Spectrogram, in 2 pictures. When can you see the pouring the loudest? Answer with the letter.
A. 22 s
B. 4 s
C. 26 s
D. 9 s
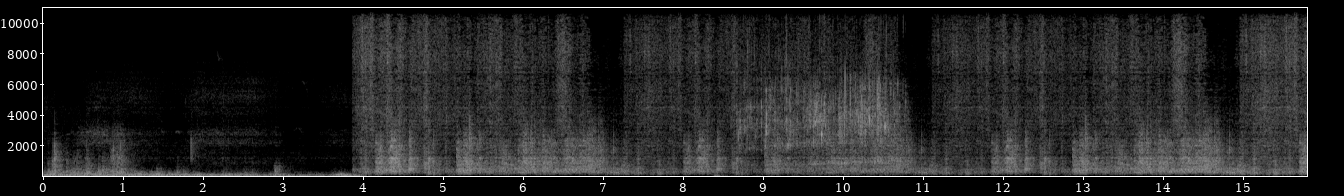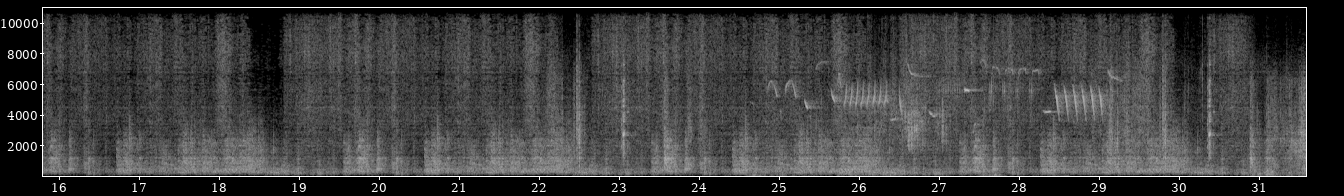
C.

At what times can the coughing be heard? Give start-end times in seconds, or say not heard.
not heard.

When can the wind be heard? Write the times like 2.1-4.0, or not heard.
0.0-31.5.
